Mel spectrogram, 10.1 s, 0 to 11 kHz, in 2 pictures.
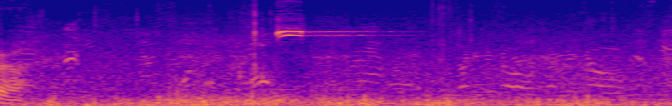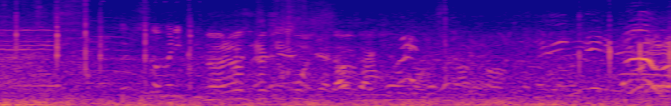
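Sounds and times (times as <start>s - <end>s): children and people talking: 0.1s - 10.0s.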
